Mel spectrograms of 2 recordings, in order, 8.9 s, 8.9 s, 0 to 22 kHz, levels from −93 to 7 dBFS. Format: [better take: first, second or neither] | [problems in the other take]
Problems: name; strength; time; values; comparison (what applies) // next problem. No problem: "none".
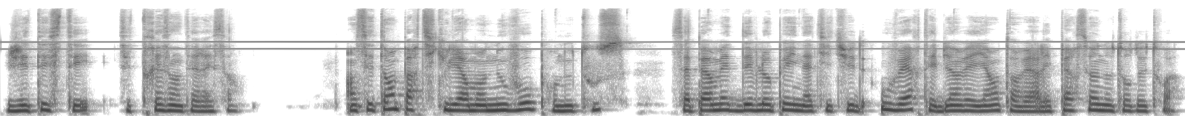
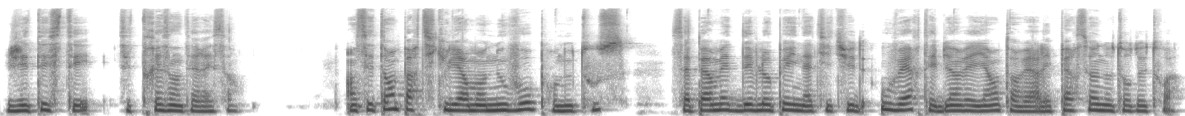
second | high-pitched whine; noticeable; throughout; 5 kHz, 10 dB below the speech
